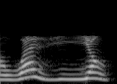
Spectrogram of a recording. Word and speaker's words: oisillon: Maintenant, comment je vais lire? Un oisillon. Yon.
